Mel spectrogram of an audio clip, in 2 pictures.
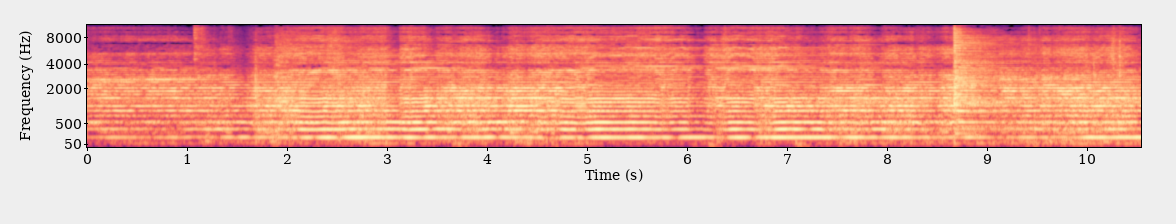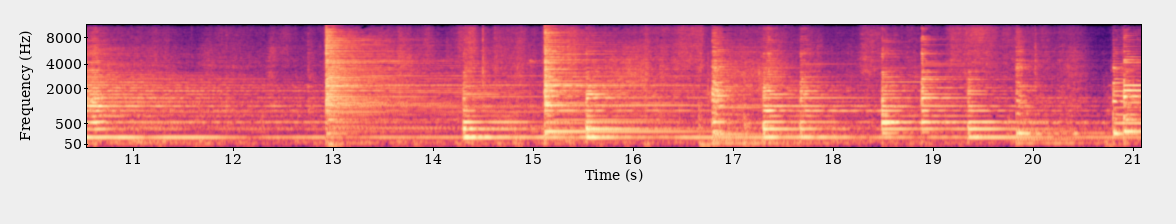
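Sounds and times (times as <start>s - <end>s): bowed piano strings drone: 0.0s - 21.0s.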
